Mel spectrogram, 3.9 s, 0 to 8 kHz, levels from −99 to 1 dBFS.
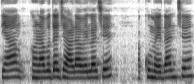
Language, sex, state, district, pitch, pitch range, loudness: Gujarati, female, Gujarat, Gandhinagar, 240 Hz, 230-260 Hz, -13 LUFS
